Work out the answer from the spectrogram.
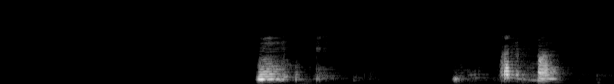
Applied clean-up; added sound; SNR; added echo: neural mask model DeepFilterNet 3.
